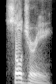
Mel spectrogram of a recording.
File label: "soldiery", American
